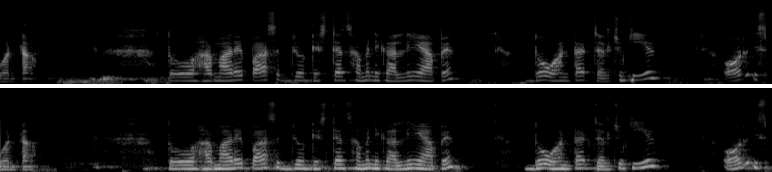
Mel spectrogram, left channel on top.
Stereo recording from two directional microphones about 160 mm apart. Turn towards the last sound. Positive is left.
turn(degrees=25)  # may be behind; listen again after turning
